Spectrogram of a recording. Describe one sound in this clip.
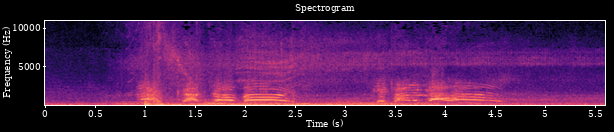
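A man screams and growls loudly close by.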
